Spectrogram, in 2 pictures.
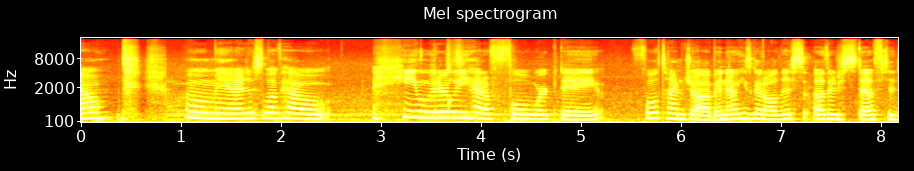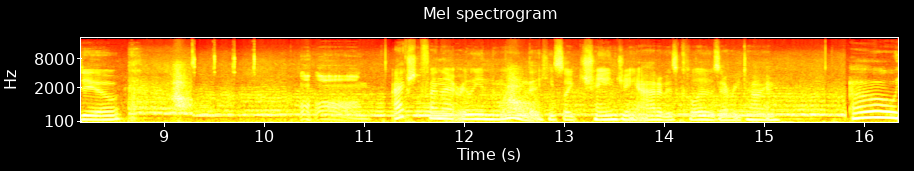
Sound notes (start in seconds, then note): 8.6 swift wooshing sound from sim's clothing change; 15.1 bees buzzing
